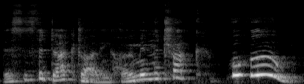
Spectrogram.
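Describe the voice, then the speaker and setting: Low-voiced woman reading a picture book aloud. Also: brisk, muffled recording. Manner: animated and expressive, with dramatic gasps. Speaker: storyteller for children.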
